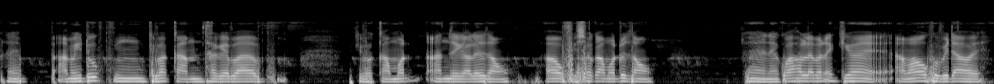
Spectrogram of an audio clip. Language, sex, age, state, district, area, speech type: Assamese, male, 18-30, Assam, Jorhat, urban, spontaneous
